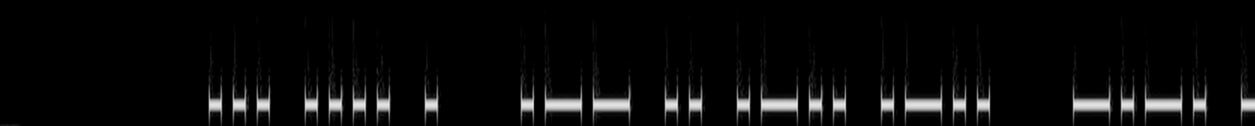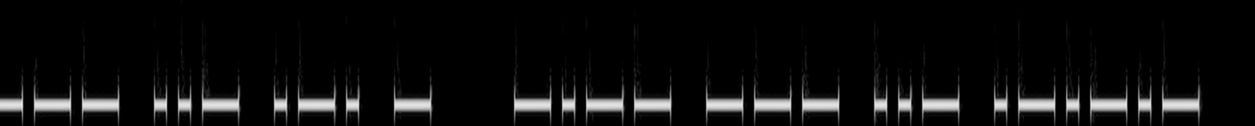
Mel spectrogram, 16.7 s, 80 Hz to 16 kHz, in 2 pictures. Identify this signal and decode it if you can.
Morse code, heard as a keyed tone, about 15 wpm, 700 Hz. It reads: SHE WILL COURT YOU.
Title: Sentences from Top 1600 Words 15wpm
